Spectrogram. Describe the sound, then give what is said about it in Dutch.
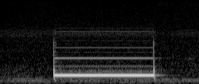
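A telephone ringback tone while calling a monastery's general number: one loud, steady electronic beep lasting about a second, heard alone over a faint background hiss, with no answer and no voices. “Maar de telefoon blijft maar overgaan.”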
